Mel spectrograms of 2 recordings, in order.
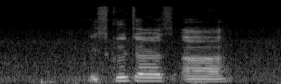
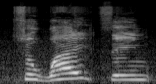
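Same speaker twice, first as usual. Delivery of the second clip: slow, higher and louder, drawn out in disbelief; exasperated; 5 semitones higher, 4 dB louder, much slower than usual. Real, not acted. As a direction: stretch it out, fed up. Exasperated at the streamer.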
